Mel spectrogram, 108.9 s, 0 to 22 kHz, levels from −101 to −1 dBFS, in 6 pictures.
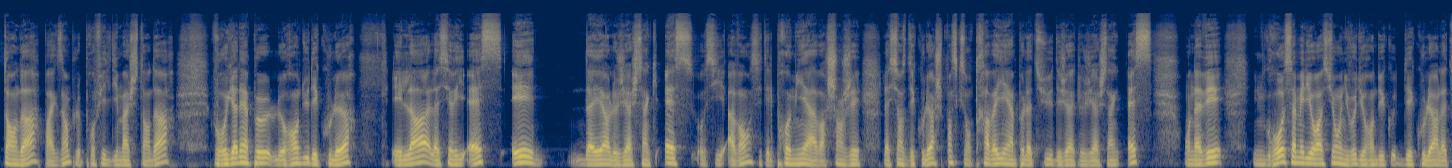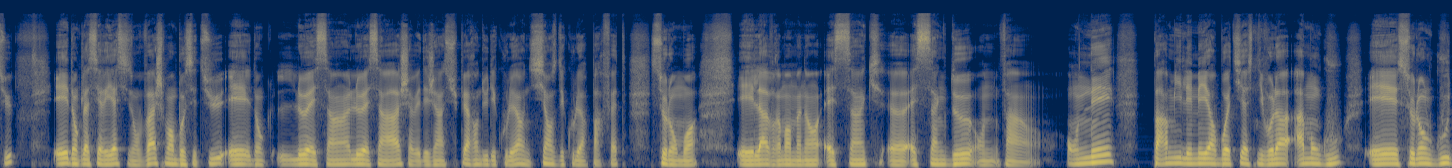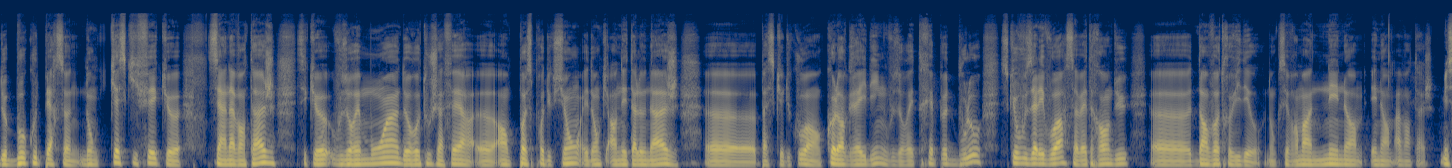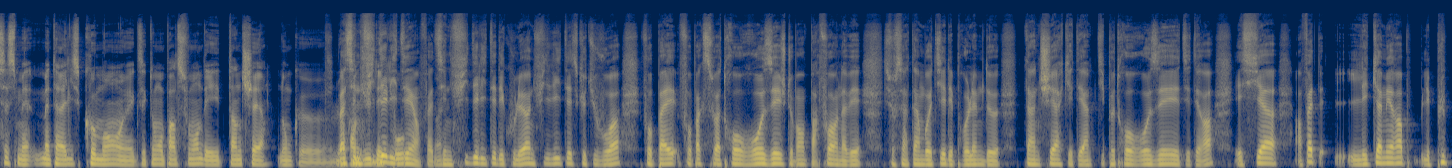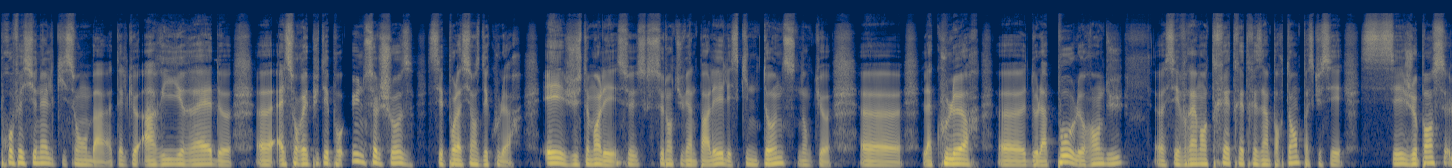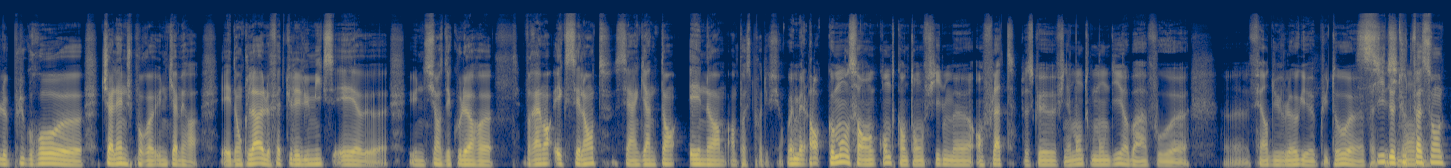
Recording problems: none

